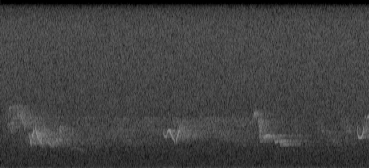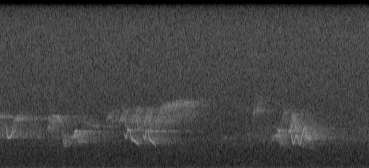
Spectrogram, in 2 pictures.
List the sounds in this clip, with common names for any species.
Red-eyed Vireo, Black-throated Blue Warbler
